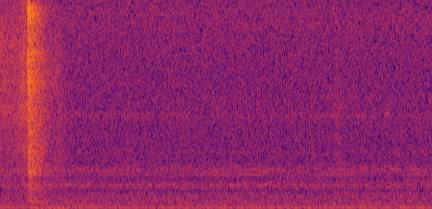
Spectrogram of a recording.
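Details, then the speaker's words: Electric faux fireplace after the fan motor was lifted off the sheet metal on heat-resistant strips placed at its three fasteners: quiet, steady low hum from the motor itself, with no rattle or buzz. "And there's a slight hum, but that's going to come from the motor because the motor just hums. But it's really quiet."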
